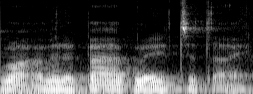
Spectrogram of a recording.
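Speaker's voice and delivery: ordinary talk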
